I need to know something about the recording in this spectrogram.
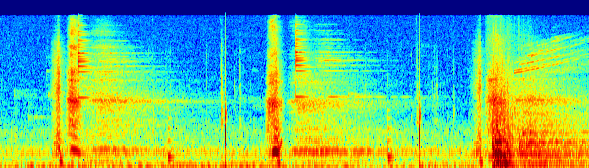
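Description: A pickaxe strikes rock with sharp clinks.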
